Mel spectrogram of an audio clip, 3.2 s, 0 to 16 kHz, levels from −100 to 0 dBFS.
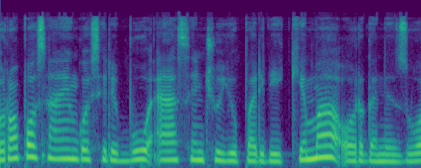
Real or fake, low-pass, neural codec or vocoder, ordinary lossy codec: real; 10.8 kHz; none; Opus, 24 kbps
